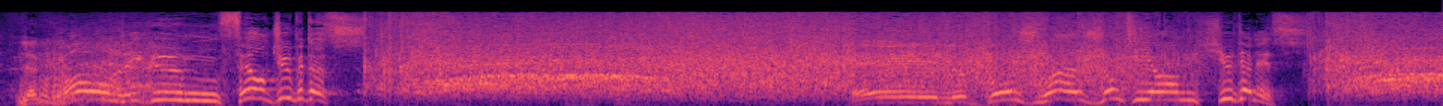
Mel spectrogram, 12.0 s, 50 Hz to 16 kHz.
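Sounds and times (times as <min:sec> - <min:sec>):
audience applauding: 0:03.0 - 0:12.0.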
